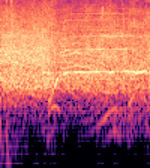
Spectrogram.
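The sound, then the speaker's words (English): A crowd cheers at a basketball game after a Kobe Bryant dunk. A dense, continuous roar of voices carries shrill whoops and whistles that rise and fall over two seconds. “As everyone around her jumps up and cheers, Jill gives an unimpressed look.”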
